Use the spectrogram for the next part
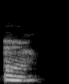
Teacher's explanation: That is also centering diphthong because A is articulated there and the shiva is there. The sound moves from front to the center. It is also opening diphthong because compared to A, we make our oral cavity wider when we articulate the shiva sound.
